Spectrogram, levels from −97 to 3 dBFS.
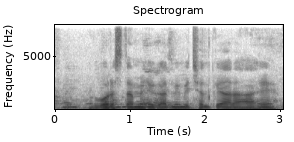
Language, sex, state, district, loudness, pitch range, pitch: Hindi, male, Arunachal Pradesh, Papum Pare, -20 LUFS, 110-120 Hz, 115 Hz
